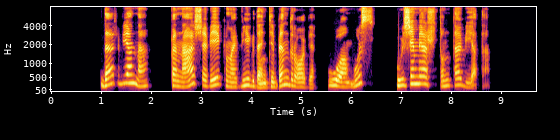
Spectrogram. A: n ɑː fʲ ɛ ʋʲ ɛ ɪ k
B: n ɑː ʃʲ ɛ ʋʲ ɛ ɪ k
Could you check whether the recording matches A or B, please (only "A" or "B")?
B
